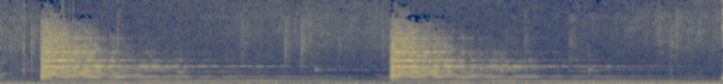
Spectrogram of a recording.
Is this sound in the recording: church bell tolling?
yes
